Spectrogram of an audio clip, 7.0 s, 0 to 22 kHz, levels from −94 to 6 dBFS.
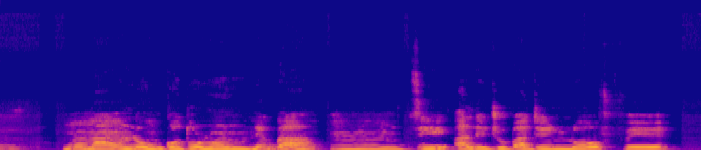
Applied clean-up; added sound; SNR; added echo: none; none; none; reverberation time 0.2 s.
